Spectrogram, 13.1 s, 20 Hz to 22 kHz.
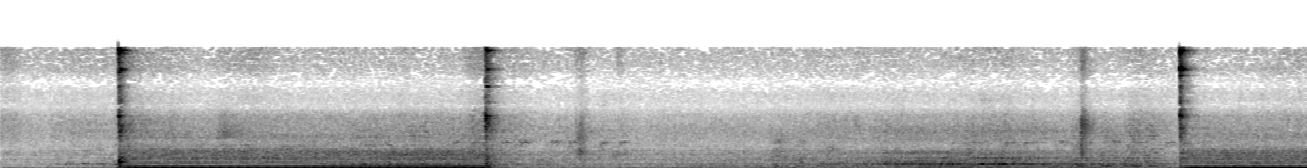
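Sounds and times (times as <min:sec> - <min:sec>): electric motor humming: 0:01.2 - 0:04.9, 0:11.8 - 0:13.0.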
